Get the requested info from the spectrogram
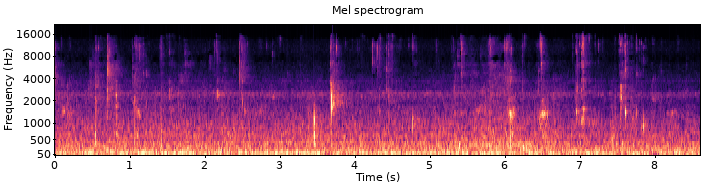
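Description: Faint chewing of a soft, chewy Turkish sweet filled with macadamia nuts, over a low room hum, with a couple of small sharper clicks about three and a half seconds in.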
